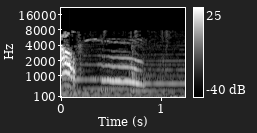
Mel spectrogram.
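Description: A kitten meowing while being mistreated: a drawn-out, tonal cry whose pitch slides downward, heard alone over a steady low drone.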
